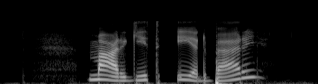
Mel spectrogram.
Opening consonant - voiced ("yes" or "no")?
yes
